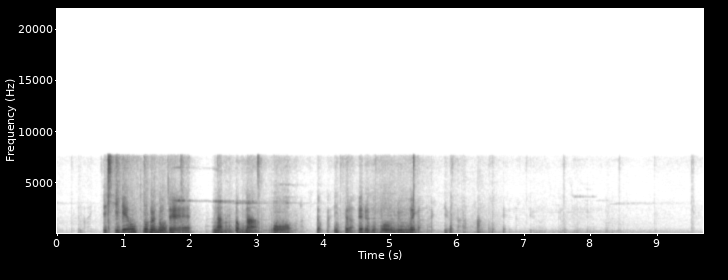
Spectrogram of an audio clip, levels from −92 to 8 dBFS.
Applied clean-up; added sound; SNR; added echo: neural mask model RNNoise.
